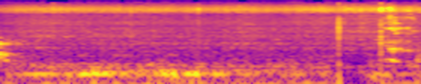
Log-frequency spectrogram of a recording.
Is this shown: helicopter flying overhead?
no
